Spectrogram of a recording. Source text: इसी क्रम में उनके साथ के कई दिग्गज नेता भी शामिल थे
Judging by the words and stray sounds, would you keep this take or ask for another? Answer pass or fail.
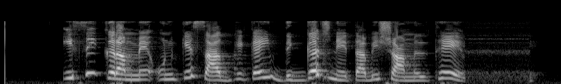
pass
